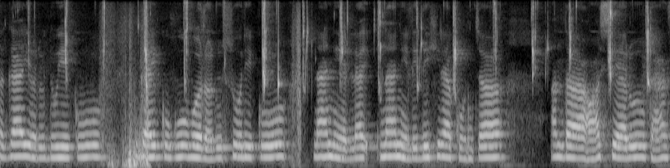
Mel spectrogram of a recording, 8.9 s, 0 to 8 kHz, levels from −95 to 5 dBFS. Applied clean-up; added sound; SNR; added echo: none; Drip; 11 dB; none.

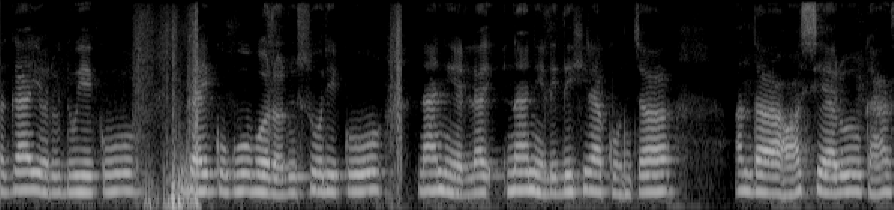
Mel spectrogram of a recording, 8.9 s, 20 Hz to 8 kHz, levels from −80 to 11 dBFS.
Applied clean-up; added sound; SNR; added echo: none; none; none; none.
